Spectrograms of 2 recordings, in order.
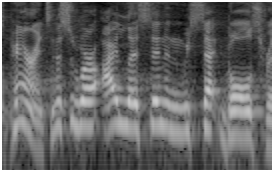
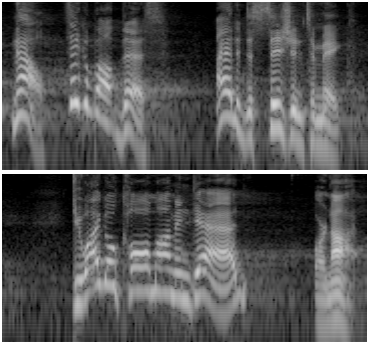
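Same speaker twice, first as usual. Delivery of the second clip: ordinary delivery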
